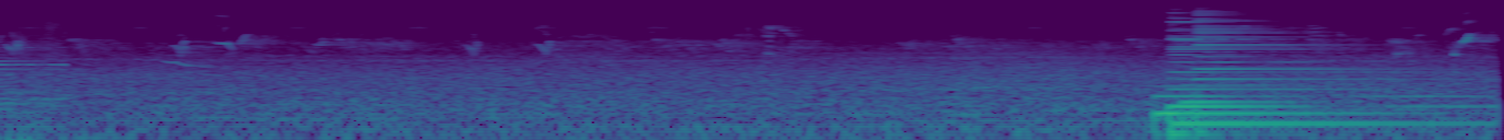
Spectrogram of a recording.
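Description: Soft background score: a music cue fades out just after the start, leaving quiet room noise with a few faint high chirps. About six seconds in, an acoustic guitar chord is strummed and rings out, fading slowly.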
